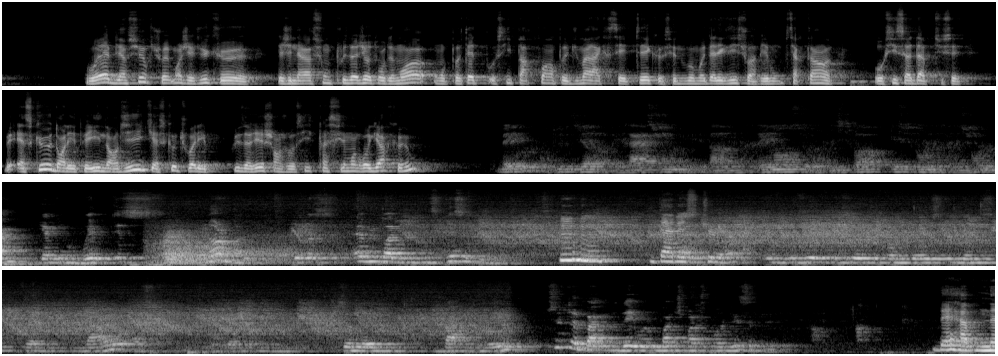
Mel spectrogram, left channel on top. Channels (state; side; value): different; both; correlation 0.01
